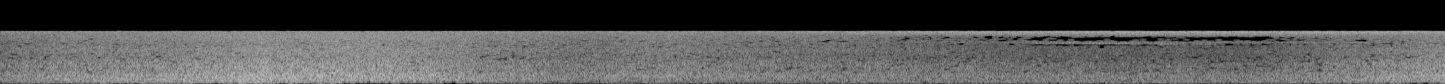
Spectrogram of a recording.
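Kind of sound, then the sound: nature, rain falling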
